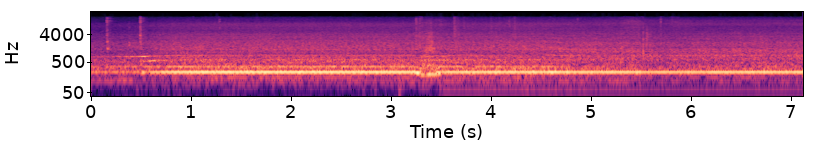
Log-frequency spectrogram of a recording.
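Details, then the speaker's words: Sharp 8500 BTU window air conditioner test run just after installation: steady, even hum with smooth low drone that barely wavers, runs cleanly; sounds good as usual, normal running. "Sounds good as usual."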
